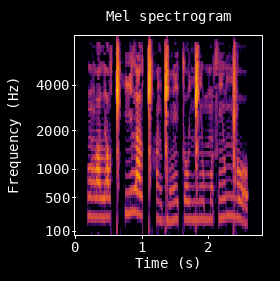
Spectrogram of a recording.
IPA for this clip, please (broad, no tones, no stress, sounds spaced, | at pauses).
ũ lˠ ɐ l i lˠ ǁʰ i l a l ǁʰ ɐ̃ ɡ͡ǁ ẽ i̯ t o i̯ ŋ͡ǁ ĩ u̯ m õ s ĩ u̯ ŋ͡ǁ o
